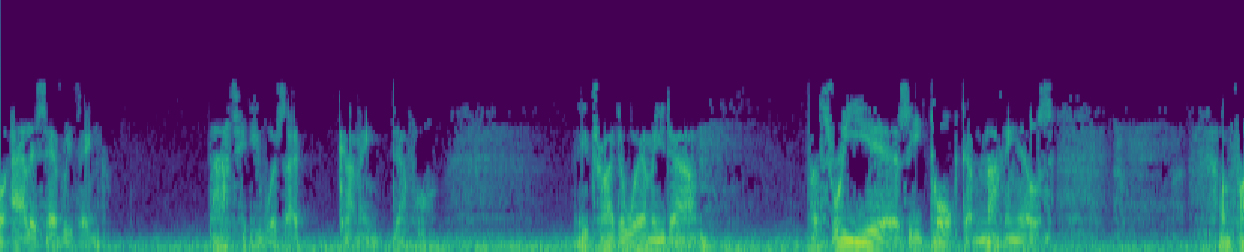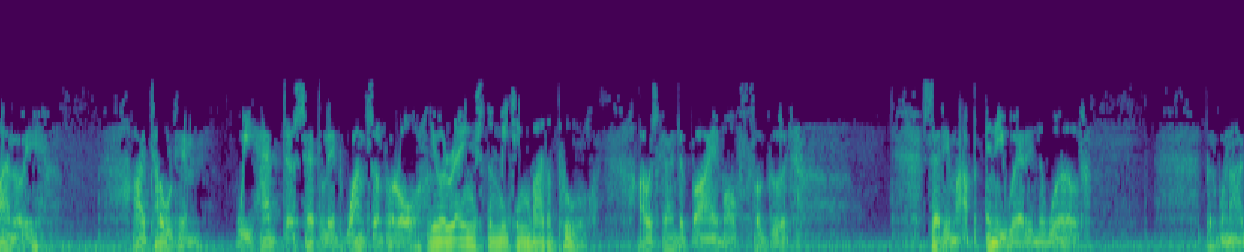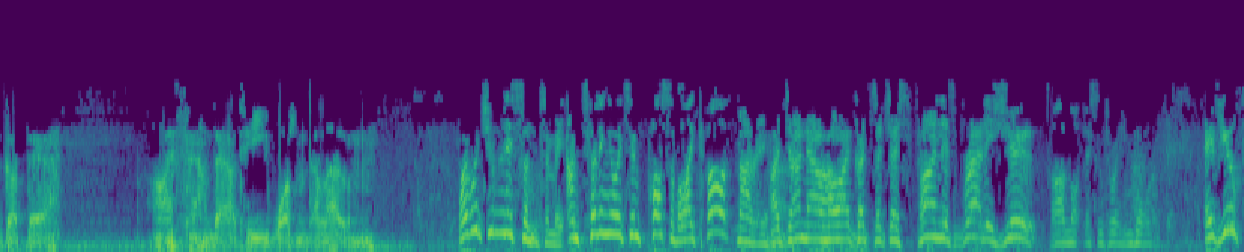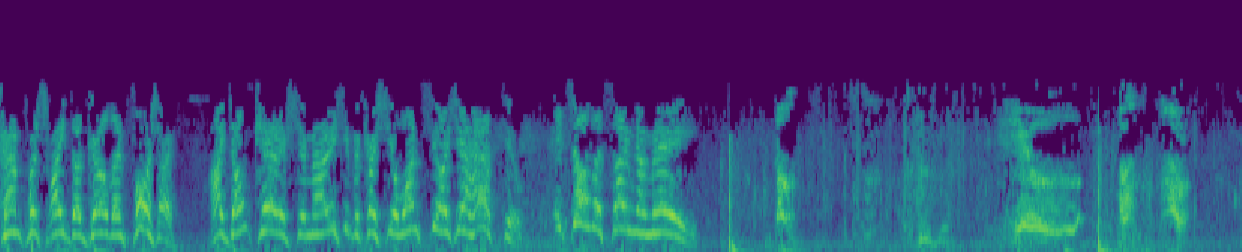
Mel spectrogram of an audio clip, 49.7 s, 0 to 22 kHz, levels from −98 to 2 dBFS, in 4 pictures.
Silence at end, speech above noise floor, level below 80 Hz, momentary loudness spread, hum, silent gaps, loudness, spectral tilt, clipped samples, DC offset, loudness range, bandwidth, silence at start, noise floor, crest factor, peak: 0.45 s; 25 dB; -42 dBFS; 18 LU; none; none; -26 LUFS; -6 dB/octave; under 0.1%; under 0.1%; 7 LU; 5.8 kHz; 0 s; -50 dBFS; 20 dB; -6 dBFS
